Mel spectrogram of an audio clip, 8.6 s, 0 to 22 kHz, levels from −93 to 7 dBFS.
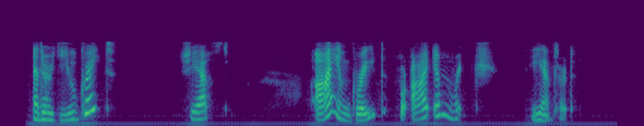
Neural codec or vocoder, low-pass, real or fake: none; 5.4 kHz; real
